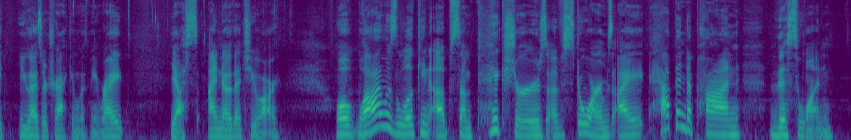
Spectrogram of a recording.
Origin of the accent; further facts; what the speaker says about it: Wisconsin, United States; also born or lived in Missouri / Indiana; Now, I'm from the Midwest. I was born and raised in Wisconsin, lived many years in Missouri and Indiana.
